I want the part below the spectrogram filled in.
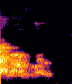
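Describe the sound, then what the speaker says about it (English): A single dog lets out a short, close bark-like yelp with a trailing second burst, lasting under a second before silence. "The dogs cannot believe what you're saying."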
